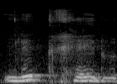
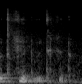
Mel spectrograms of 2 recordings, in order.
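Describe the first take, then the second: First: Said in the usual way. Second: Breathy whisper, much softer, trailing off. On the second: Real, not acted. To viewers while stroking the soft rug, whispered.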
